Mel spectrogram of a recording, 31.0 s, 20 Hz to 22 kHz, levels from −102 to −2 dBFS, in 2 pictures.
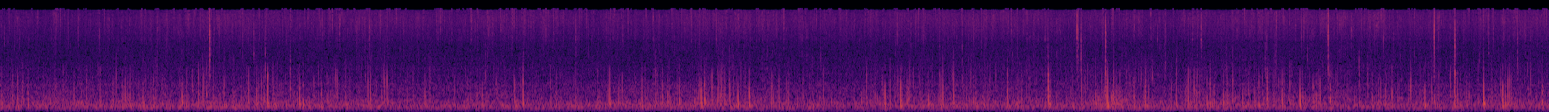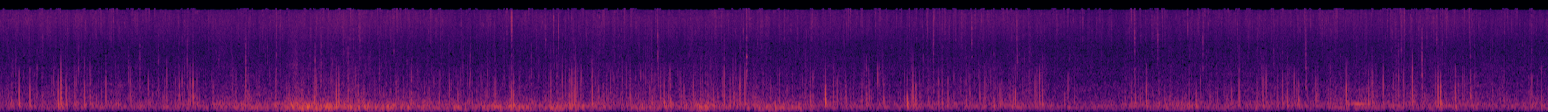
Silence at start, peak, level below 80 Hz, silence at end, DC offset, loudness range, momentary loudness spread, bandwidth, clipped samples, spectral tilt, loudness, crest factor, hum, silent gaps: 0 s; -20 dBFS; -80 dBFS; 0 s; under 0.1%; 3 LU; 5 LU; 17 kHz; under 0.1%; -4 dB/octave; -52 LUFS; 34 dB; none; none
